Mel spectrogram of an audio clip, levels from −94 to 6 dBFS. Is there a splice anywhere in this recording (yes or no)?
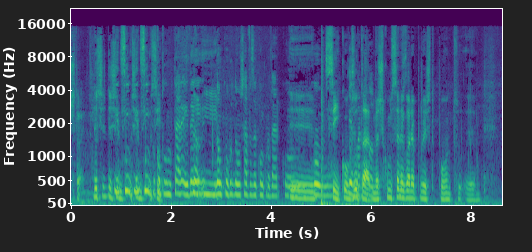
yes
